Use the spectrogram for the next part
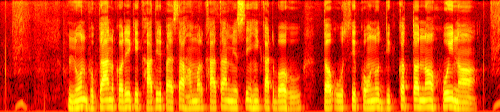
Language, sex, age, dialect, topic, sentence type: Magahi, male, 60-100, Western, banking, question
